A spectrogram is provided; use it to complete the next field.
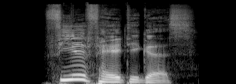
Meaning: strong/mixed nominative/accusative neuter singular of vielfältig
- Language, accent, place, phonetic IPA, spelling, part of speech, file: German, Germany, Berlin, [ˈfiːlˌfɛltɪɡəs], vielfältiges, adjective, De-vielfältiges.ogg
